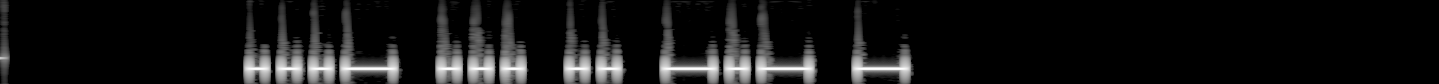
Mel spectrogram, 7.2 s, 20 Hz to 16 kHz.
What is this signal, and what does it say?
Morse code, heard as a keyed tone, about 15 wpm, 700 Hz. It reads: VSIKT
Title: Code Groups - 5 Letters - 15wpm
